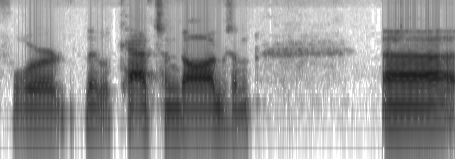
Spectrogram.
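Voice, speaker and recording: Speaking at a fairly slow pace, a man with a fairly low pitch sounds dry and close, with no echo. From India. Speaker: wildlife conservationist. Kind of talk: interview. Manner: repeats words, many fillers.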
